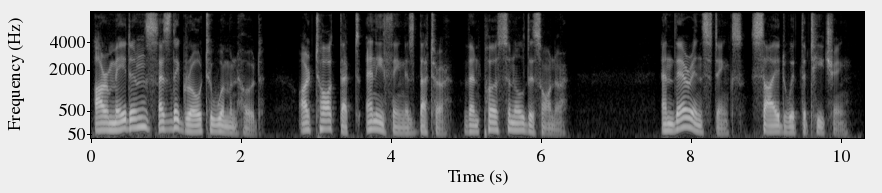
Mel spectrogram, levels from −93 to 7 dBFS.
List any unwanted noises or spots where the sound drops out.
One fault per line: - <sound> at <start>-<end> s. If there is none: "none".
none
